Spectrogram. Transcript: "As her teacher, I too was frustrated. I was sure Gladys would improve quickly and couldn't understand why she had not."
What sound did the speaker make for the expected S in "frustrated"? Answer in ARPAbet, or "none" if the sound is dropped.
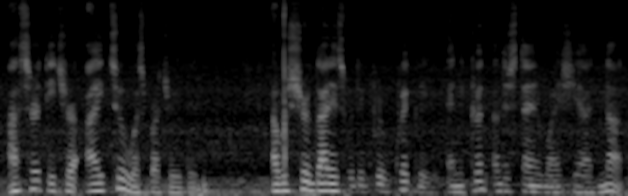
none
